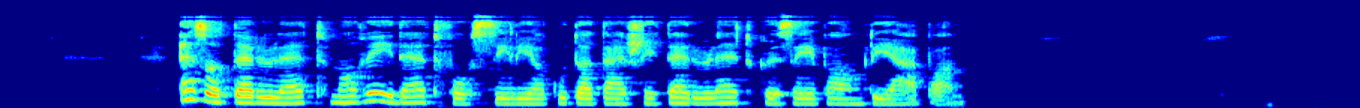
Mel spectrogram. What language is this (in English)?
Hungarian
